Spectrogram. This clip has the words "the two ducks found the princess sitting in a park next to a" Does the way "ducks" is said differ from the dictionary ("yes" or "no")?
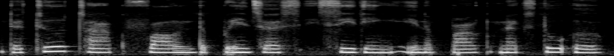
yes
